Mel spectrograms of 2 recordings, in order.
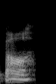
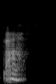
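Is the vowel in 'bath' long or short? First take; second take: long; short. First: The vowel is a long 'ah' sound. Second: The vowel is a short 'a' sound. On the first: This is the southern regional pronunciation. "A as in R, which is my regional variation, being from the south" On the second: This is another regional pronunciation.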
